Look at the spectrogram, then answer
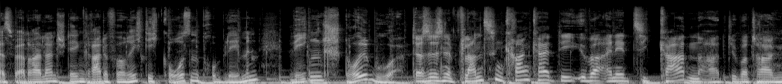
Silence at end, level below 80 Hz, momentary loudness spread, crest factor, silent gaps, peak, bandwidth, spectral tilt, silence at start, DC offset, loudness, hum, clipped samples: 0 s; -26 dBFS; 4 LU; 12 dB; none; -6 dBFS; 16 kHz; -5.5 dB/octave; 0 s; under 0.1%; -19 LUFS; none; under 0.1%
